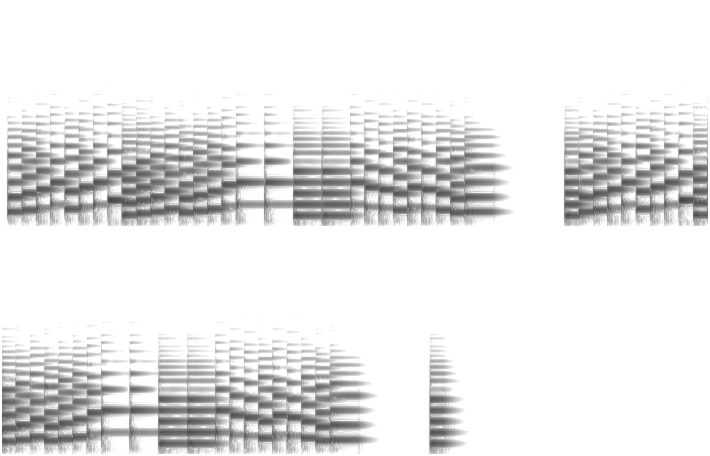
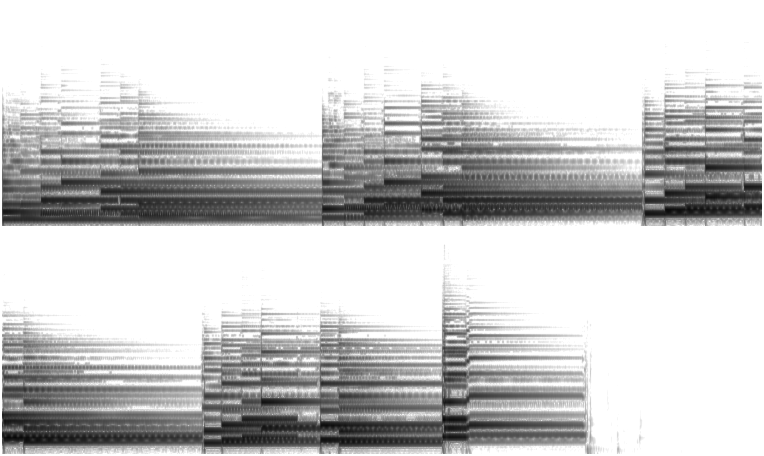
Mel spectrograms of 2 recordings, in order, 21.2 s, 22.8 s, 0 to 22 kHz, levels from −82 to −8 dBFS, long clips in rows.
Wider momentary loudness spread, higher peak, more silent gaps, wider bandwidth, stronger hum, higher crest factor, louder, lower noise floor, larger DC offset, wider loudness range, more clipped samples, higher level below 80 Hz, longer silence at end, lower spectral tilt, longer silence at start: second, 6 LU vs 14 LU; second, -20 dBFS vs 0 dBFS; first, 7.85-8.43 s, 16.42-17.00 s vs none; about the same, 5.4 kHz vs 5.4 kHz; neither; about the same, 14 dB vs 16 dB; second, -35 LUFS vs -17 LUFS; second, -55 dBFS vs under -90 dBFS; neither; about the same, 7 LU vs 7 LU; neither; second, -72 dBFS vs -60 dBFS; first, 3.75 s vs 2.65 s; second, -6 dB/octave vs -9 dB/octave; about the same, 0.05 s vs 0 s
